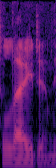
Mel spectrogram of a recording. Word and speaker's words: Leiden: Well, it's Leiden, yeah.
